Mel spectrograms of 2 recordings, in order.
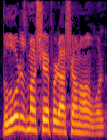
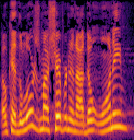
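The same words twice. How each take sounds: First: Said in the usual way. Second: Puzzled questioning take on "don't want him"; confused child reading. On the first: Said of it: "I read it in the King James". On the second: Retold or imitated. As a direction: read it like a kid who misunderstood, rising into a question. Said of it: "this kinda confused me".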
